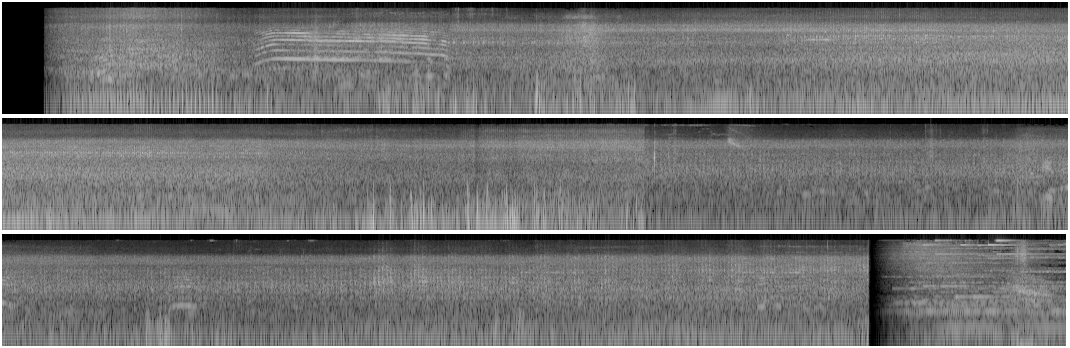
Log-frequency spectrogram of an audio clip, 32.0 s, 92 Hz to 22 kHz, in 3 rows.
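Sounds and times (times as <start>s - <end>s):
people's voices: 0.8s - 5.3s.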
